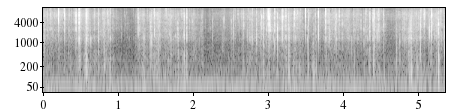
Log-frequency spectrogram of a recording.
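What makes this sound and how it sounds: A small clear plastic bag full of translucent granules is crinkled and squeezed between the fingertips of both hands. The result is a quiet, bright stream of dense, sharp crackles and rustles, with brief lulls between bursts.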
